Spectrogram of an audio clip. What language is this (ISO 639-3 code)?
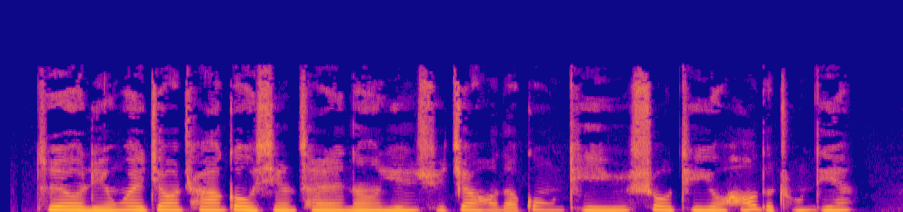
zho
